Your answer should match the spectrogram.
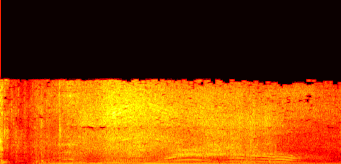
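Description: A car engine revs up loudly, its pitch rising and falling in a couple of surging throttle bursts before settling back, with no talking over it.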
